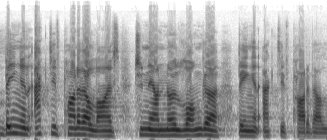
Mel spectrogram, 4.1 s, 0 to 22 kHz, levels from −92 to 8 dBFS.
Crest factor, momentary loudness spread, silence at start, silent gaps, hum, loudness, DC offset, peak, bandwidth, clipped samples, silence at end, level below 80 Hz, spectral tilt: 12 dB; 8 LU; 0 s; none; none; -12 LUFS; under 0.1%; 0 dBFS; 14.5 kHz; 0.6%; 0 s; -54 dBFS; -5.5 dB/octave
